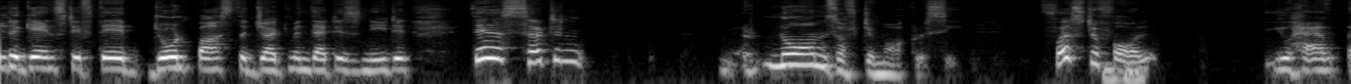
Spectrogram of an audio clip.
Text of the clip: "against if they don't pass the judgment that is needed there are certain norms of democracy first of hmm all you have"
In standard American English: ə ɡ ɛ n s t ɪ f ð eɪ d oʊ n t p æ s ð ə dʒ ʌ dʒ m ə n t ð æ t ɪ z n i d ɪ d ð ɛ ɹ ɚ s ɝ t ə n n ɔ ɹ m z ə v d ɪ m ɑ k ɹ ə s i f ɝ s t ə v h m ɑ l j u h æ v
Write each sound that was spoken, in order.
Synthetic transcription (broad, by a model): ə ɡ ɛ n s t ɪ f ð eɪ d oʊ n t p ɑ s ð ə dʒ ʌ dʒ m ə n t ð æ t ɪ z n i d ɪ d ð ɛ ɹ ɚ s ɝ t ə n n ɔ ɹ m z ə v d ɪ m ɑ k ɹ ə s i f ɝ s t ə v ɑ l j u h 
